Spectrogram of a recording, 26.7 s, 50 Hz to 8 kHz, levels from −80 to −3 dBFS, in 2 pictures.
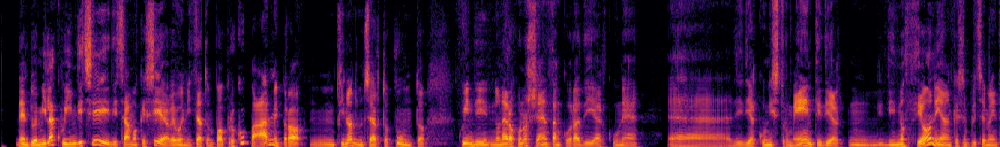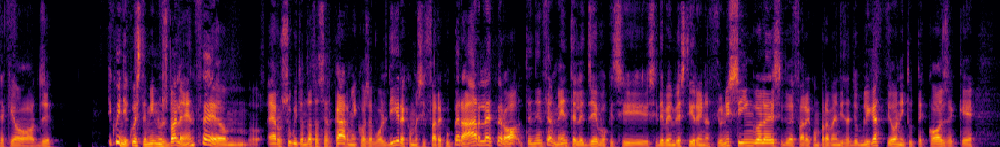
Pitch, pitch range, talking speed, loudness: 105 Hz, 95-115 Hz, 170 wpm, -22 LUFS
